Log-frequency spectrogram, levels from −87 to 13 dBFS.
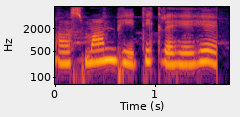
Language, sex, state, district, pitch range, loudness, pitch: Hindi, female, Arunachal Pradesh, Papum Pare, 230-265 Hz, -13 LUFS, 245 Hz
